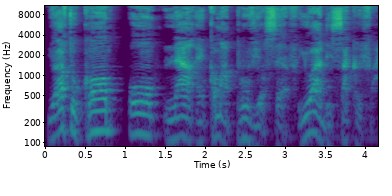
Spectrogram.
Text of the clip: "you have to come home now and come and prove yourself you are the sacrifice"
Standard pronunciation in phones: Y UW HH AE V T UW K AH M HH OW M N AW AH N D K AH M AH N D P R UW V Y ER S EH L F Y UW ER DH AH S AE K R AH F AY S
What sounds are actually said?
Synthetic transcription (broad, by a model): Y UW HH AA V T UW K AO M HH OW M N AW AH N K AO M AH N P R UW V Y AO S EH L F Y UW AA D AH S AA K R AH F AY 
